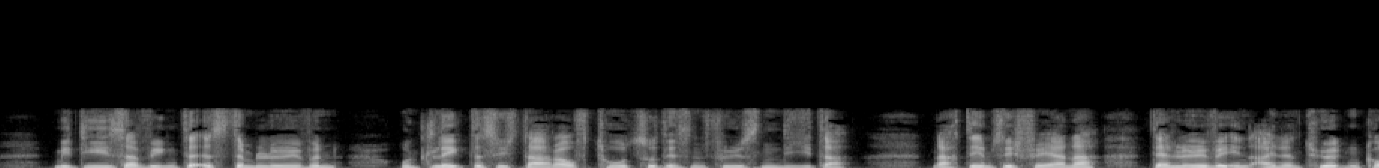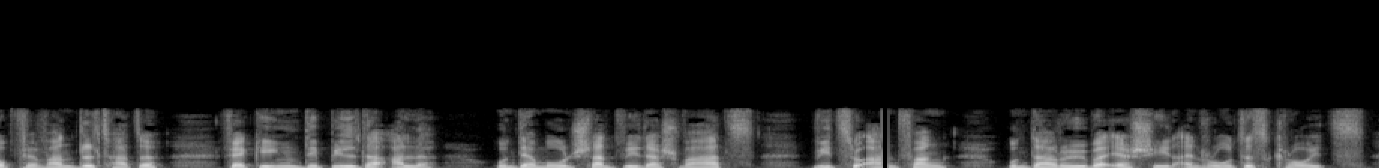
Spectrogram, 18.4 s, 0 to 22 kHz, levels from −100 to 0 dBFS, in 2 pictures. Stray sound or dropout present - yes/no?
yes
